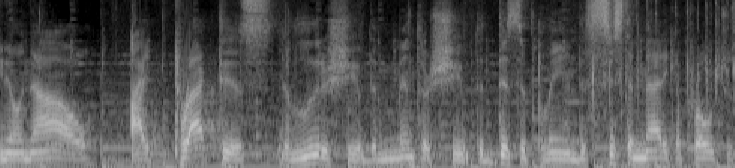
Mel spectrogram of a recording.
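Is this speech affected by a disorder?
No.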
